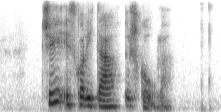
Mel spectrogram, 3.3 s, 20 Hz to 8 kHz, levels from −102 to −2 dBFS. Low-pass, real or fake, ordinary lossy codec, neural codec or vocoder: 7.2 kHz; fake; Opus, 24 kbps; codec, 24 kHz, 0.9 kbps, WavTokenizer, medium speech release version 2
